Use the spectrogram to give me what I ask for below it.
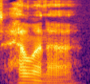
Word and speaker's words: Helena: Regardless, I mean, I realize I pronounced that Helena because that's probably how it's pronounced, but as a Montanan, I would pronounce this Helena, like the capital of the state.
